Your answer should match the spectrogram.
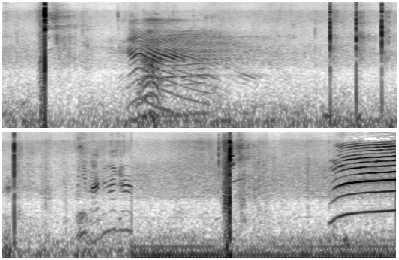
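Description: A driver striking a golf ball off the tee: one sharp crack about half a second in, followed by voices and a few short clicks. A steady low rumble comes in about seven seconds in, and another sharp crack sounds shortly after.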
